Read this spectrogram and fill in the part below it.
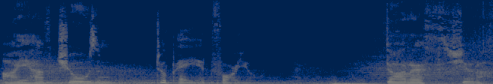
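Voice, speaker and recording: Slow, solemn elder elf leader. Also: female voice, on the low side, music in the background. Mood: grave resolve. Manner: grave, measured. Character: older female elven clan leader, solemn, self-sacrificing. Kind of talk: video game cutscene acting. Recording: long hall reverb, faint noise.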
